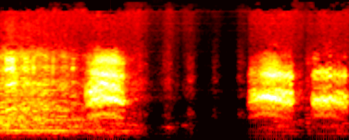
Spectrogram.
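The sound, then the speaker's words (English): A mob of ravens circling overhead above a hunter-killed moose carcass just outside Glacier Bay in Gustavus, Alaska, give harsh, raspy calls: a grating burst, a short quiet pause, then two more loud croaks in quick succession, fairly loud. “These ravens, it was a mob of them, and they were circling around over my head.”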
